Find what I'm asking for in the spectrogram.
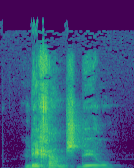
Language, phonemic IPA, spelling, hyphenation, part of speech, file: Dutch, /ˈlɪ.xaːmsˌdeːl/, lichaamsdeel, li‧chaams‧deel, noun, Nl-lichaamsdeel.ogg
- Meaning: body part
